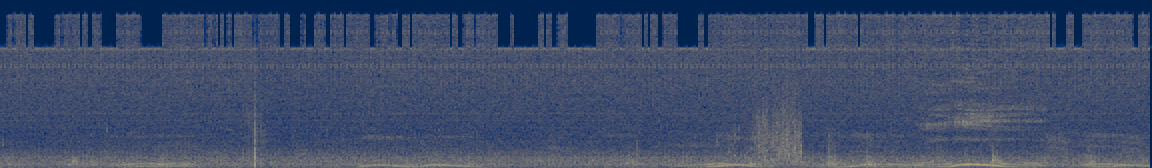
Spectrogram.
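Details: Several Common Eiders, seabirds whose call can be mistaken for a human voice, give soft, rising-then-falling 'ah-ooo' coos overlapping in an uneven chorus, with a faint background hiss.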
